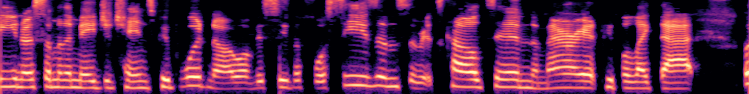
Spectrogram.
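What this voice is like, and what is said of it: Australian English accent. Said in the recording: “as an Australian, you can hear the accent, I'm sure”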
